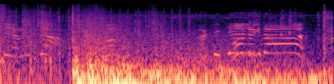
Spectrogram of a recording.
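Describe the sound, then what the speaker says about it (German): Grenade explosions and heavy battle noise boom in the WWII shooter Call of Duty: World at War, a loud blast rumbling out amid gunfire while voices speak and shout over it. "ich werfe hier noch Granaten einfach nur"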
